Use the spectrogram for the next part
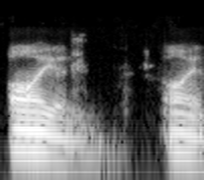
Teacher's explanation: So the R is completely silent for English people.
